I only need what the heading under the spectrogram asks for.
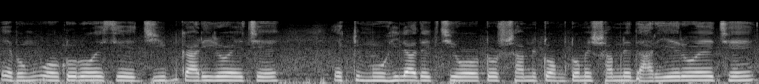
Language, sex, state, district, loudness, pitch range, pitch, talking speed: Bengali, male, Tripura, West Tripura, -14 LUFS, 180-185 Hz, 180 Hz, 120 wpm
